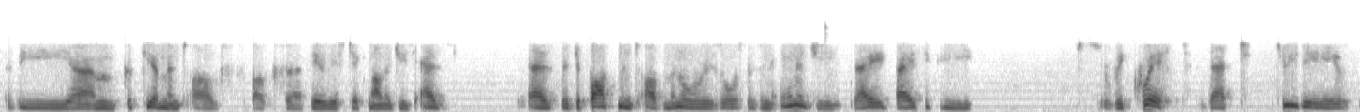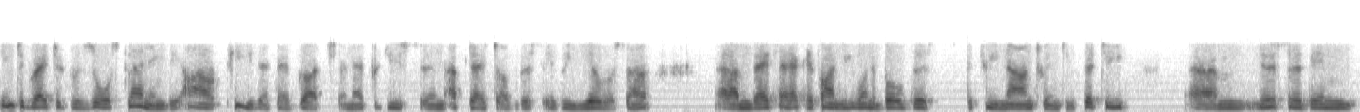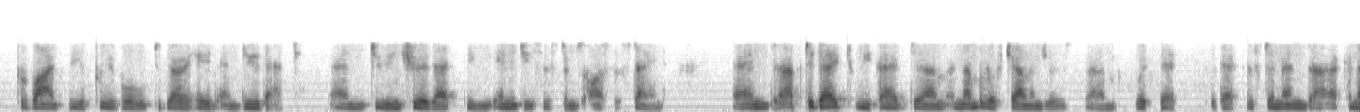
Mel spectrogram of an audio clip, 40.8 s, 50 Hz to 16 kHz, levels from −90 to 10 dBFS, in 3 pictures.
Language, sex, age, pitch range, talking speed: English, male, 60-79, 100-115 Hz, 145 wpm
